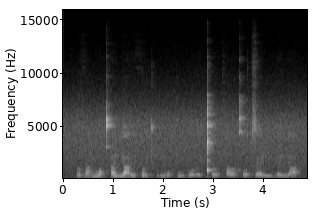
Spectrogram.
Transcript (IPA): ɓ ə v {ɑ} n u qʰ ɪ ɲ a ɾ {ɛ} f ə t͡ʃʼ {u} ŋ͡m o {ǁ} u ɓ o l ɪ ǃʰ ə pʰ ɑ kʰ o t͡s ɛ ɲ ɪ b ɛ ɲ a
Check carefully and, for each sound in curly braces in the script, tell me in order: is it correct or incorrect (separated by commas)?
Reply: correct, incorrect, correct, incorrect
